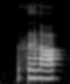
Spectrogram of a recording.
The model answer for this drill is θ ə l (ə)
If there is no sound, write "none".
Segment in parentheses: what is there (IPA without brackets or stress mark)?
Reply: ɑ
